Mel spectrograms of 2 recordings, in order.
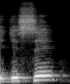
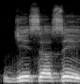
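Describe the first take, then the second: First: Said in the usual way. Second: जिससे split as जि-स-से; syllable by syllable. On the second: Shown as a demonstration. Teacher showing beginners how to read जिससे, syllable by syllable. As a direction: sound out each letter of जिससे. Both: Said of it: "जोड़ जोड़ करके ही पढ़ना होगा".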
